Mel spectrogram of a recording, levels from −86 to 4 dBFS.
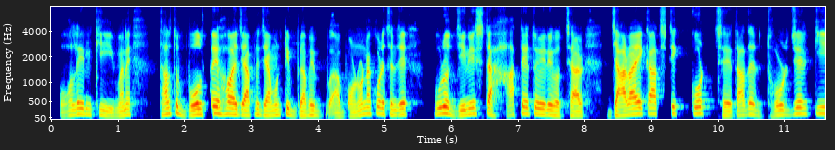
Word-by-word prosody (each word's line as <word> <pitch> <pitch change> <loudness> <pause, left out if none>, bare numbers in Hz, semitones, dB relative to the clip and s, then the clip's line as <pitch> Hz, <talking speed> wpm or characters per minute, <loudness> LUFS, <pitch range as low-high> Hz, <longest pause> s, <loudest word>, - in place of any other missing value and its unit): বলেন 130 +9 -1 0.2
কি? 130 -3 -5 0.2
মানে 115 +5 0 0.5
তাহলে 150 +3 0
তো - - +3 0.2
বলতে 145 +5 +5 0.2
হয় 155 -2 +6
যে - - +3
আপনি 145 +3 -7
যেমনটিভাবে 130 -1 -1 0.3
আ - - -2
বর্ণনা 130 +11 -1
করেছেন 155 -4 0
যে - - +7 0.5
পুরো 160 +4 +5 0.2
জিনিসটা 150 +4 +1 0.2
হাতে 135 +5 -3 0.2
তৈরি 145 -3 +3
হচ্ছে। 115 +1 -5
আর 110 - +3 0.5
যারা 120 +5 +6
এই 160 - +1
কাজটি 160 +2 0 0.3
করছে 170 -6 -2 0.2
তাদের 135 +4 0 0.2
ধৈর্যের 135 +8 -2 0.2
কি 170 0 -2
145 Hz, 140 wpm, -22 LUFS, 125-160 Hz, 0.5 s, যে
